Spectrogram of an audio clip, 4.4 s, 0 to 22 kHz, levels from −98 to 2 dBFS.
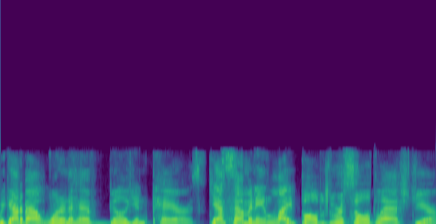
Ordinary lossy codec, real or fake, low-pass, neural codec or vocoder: AAC, 32 kbps; real; 7.2 kHz; none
